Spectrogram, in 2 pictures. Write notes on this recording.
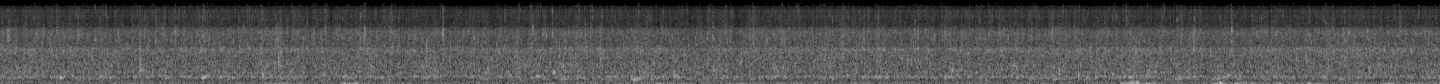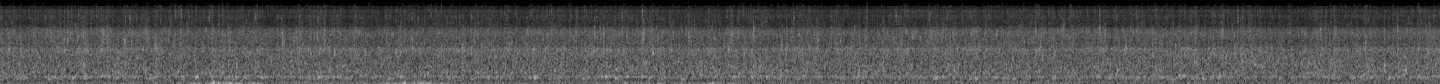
Binaural recording of one of the many irrigation canals you can find in the Andes valley of the river Aynín in Perú.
